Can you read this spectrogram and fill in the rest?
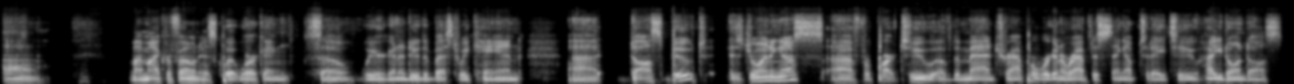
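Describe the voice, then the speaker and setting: A man's voice: sits low, moderate pace, vocal fry, a bit bright, no echo. A man casually hosting a radio show, speaking over a telephone. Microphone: rotary telephone.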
